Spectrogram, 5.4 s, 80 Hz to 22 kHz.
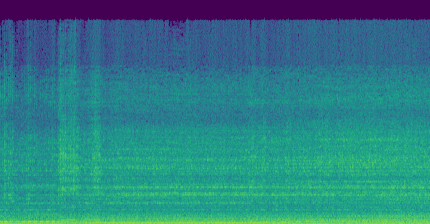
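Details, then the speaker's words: STL1000 at operating temperature, 1500–3150 rpm, running rough with an irregular stumble that persists downhill and under load. It has been misfiring since new out of the crate, and fresh fuel did not fix it; cause unclear. "Hear the missing and poorly running. There, we can put a load on. Clearly missing."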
